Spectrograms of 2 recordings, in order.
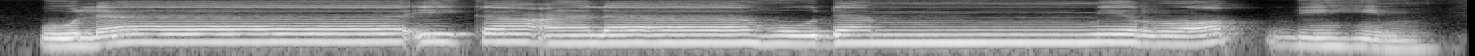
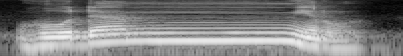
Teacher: Mim ini adalah huruf idgham bi gunnah. Jadi bunyi tanwin ini kita masukkan kepada mim.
